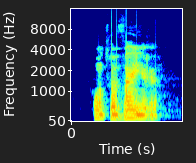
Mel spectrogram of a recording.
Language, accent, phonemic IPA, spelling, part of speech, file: French, Canada, /kɔ̃.tʁə.vɛ̃ʁ/, contrevinrent, verb, LL-Q150 (fra)-contrevinrent.wav
- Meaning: third-person plural past historic of contrevenir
